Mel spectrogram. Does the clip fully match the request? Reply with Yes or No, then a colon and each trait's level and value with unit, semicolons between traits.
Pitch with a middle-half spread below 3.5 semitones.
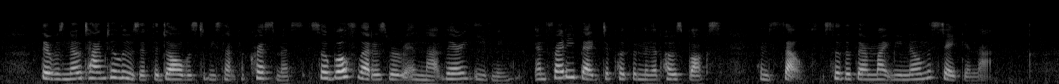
No: average, 3.8 semitones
